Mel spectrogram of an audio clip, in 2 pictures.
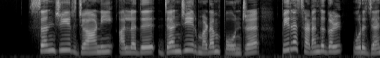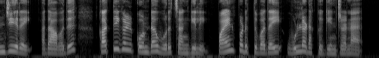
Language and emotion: Tamil, neutral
